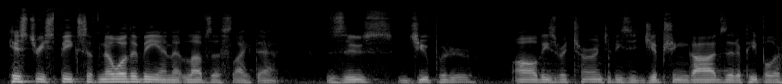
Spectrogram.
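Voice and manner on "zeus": ordinary delivery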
